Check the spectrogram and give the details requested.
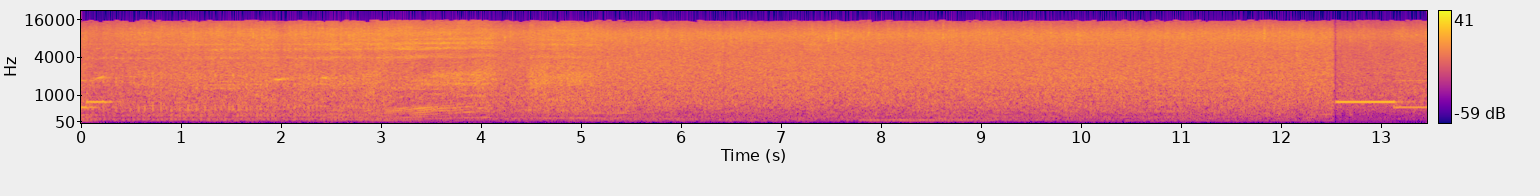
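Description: Heavy tropical rain pouring steadily, a dense even hiss. Near the end a loud signal starts, alternating between two notes.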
